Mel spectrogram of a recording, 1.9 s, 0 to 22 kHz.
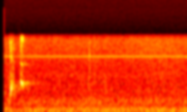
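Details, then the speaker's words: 7-week-old infant girl with hiccups: a single brief, sharp hiccup sound at the start, then quiet room noise; hiccups. "She has the hiccups right now."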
